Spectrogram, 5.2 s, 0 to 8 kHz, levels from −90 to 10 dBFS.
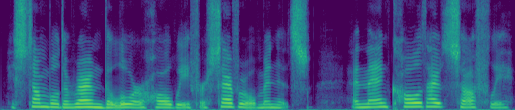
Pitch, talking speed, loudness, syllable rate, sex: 235 Hz, 165 wpm, -16 LUFS, 5.2 syllables/s, female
